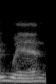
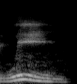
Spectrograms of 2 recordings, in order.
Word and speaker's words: when: sin 10 when now many foreigners who don't speak English well they don't say when they say ween Ilene the prize but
